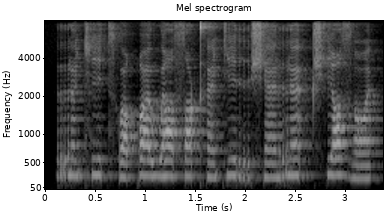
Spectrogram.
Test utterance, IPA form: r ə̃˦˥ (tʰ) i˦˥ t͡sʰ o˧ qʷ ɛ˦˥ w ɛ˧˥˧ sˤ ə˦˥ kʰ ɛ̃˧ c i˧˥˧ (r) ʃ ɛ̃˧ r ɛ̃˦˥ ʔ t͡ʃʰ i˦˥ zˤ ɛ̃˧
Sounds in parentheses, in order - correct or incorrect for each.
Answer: incorrect: cʰ, correct

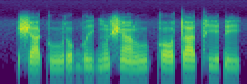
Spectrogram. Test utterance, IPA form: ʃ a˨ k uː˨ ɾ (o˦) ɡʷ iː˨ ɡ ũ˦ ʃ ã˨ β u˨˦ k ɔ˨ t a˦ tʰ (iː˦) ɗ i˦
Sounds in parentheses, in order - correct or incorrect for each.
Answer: correct, incorrect: i˦

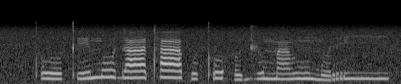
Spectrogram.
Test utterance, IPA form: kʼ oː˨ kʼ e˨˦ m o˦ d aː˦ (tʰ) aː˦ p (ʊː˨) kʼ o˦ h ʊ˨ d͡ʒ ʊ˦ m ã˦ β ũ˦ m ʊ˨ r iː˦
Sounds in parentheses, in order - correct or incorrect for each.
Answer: correct, incorrect: ʊ˨

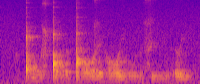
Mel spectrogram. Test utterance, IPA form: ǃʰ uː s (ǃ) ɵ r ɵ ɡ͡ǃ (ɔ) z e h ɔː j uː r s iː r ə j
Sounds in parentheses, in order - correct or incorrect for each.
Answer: correct, incorrect: ɔː

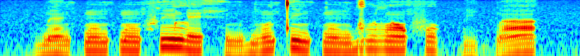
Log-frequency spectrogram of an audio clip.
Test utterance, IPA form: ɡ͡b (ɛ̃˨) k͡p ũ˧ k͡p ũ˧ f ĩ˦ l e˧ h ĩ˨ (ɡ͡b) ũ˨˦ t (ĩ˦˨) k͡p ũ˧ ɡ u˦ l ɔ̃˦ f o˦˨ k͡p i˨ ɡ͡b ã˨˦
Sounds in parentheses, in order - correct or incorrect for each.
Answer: correct, correct, correct

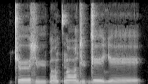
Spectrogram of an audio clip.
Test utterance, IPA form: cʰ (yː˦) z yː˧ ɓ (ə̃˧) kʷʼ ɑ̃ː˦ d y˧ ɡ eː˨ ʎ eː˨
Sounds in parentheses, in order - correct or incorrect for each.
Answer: incorrect: øː˦, incorrect: ɑ̃˧

